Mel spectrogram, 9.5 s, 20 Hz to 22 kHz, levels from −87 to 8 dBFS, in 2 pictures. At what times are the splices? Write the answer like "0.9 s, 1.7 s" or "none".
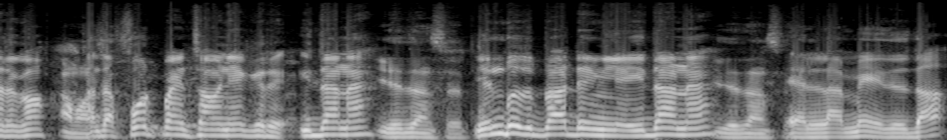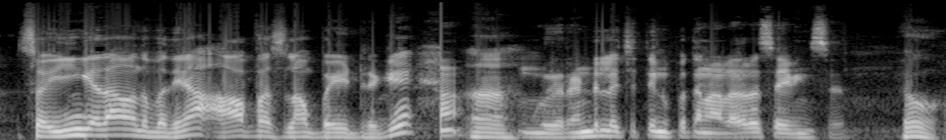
6.9 s

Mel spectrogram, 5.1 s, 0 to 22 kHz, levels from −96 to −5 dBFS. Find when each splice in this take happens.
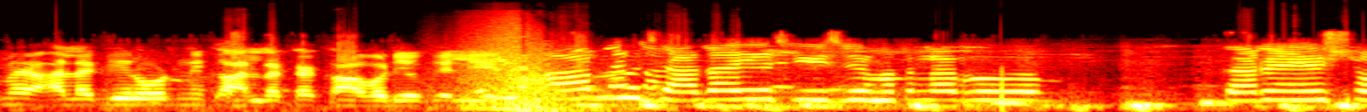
1.9 s

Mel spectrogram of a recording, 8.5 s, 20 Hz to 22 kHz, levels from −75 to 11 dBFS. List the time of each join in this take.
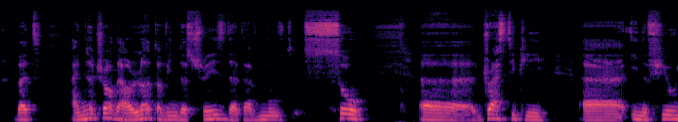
none

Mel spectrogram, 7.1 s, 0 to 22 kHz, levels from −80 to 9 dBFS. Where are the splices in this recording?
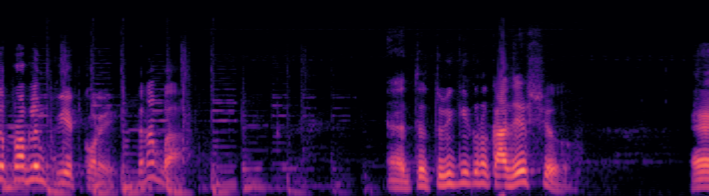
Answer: none

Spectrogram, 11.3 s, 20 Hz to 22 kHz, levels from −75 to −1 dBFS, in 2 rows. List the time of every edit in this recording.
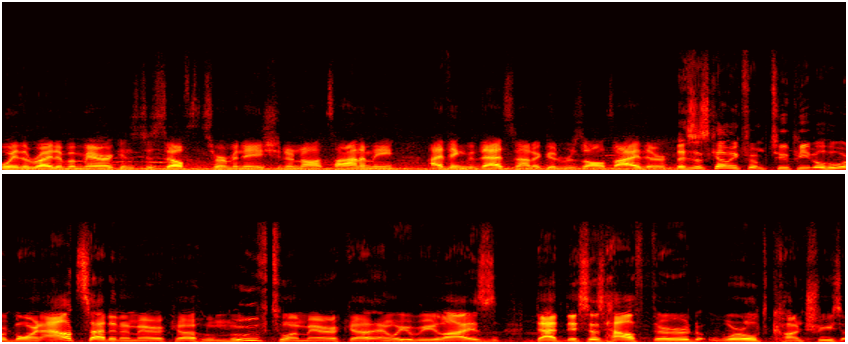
4.4 s, 9.0 s

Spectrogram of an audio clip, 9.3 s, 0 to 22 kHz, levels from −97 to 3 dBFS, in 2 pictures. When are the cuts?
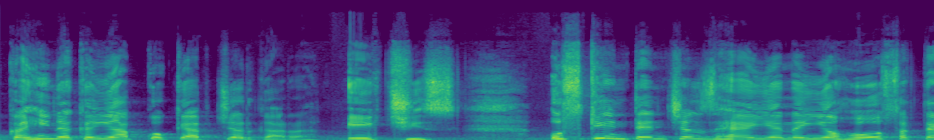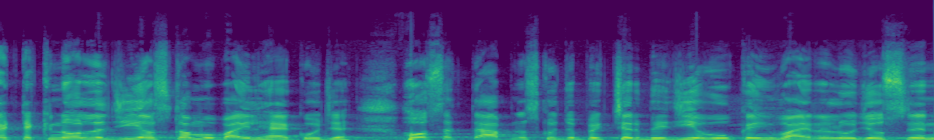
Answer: none

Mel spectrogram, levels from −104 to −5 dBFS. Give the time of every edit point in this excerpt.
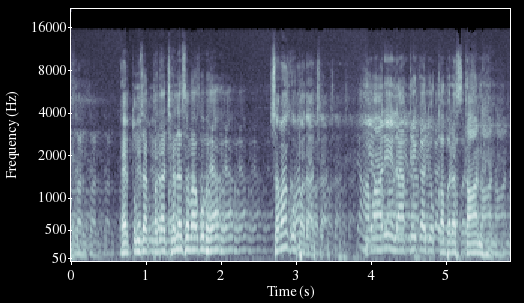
3.9 s

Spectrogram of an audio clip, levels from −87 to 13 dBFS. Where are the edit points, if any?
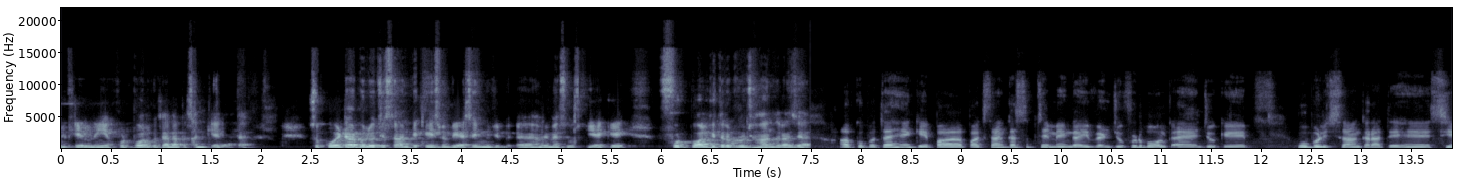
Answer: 7.5 s

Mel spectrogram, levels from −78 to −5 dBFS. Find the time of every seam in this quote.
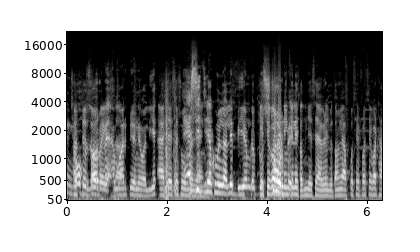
4.7 s

